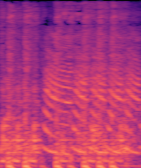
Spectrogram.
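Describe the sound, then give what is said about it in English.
A loud gunshot sound effect: a rapid, steady string of booming shots, roughly eight per second like automatic fire, with no one talking over it. “Gunshots, please.”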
